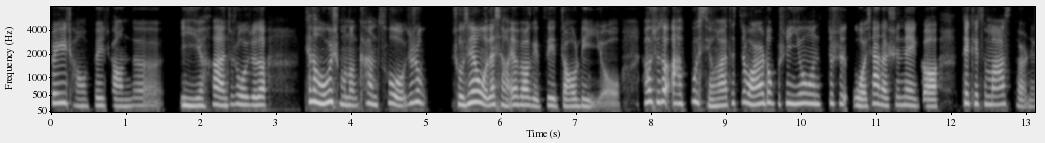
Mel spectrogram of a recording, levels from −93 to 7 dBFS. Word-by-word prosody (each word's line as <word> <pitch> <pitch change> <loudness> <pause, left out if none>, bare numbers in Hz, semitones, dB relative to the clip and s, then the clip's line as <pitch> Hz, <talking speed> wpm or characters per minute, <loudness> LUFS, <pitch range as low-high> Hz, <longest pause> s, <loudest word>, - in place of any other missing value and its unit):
非 280 +1 +2
常 195 -4 -9
非 210 0 -4
常 190 -2 -6
地 210 0 -12 0.2
遗 205 -1 +1
憾。 215 +1 +1
就 230 - -8
是 250 - -8
我 235 -2 0
觉 225 -1 0
得： 225 0 +2 0.5
“天 - - -1
呐！ 320 - +7
我 260 - +7
为 320 - +7
什 290 - -8
么 235 - 0
能 215 -1 -2
看 260 +2 -2
错”。 220 -6 -1
就 275 - -3
是 305 - +1 0.5
首 235 - 0
先 290 +7 +6
我 260 -6 +5
在 235 - +4
想 225 -5 -3
要 230 - +2
不 225 - 0
要 225 - +4
给 200 -3 -3
自 185 +4 -10
己 205 - +2
找 195 0 -2
理 195 -2 -4
由。 - - -10 0.3
然 - - -5
后 320 - +5
觉 315 -1 -1
得： 325 +2 +5
“啊！ 275 -1 +2
不 320 +5 -2
行 195 -8 -3
啊！” 210 +2 +1
这 280 - -5
这 295 +2 -4
玩 240 -1 +4
意 - - +6
儿 270 - +3
都 290 - +2
不 265 - -10
是 275 - -2
英 265 +2 +1
文 260 -2 +1
就 275 - -4
是 260 0 -6
我 200 -2 0
下 265 +6 +3
的 220 - +1
是 215 +2 -8
那 220 -2 -2
个 190 -1 +1 0.3
Ticketmaster 245 -6 -2
那 180 - -14
230 Hz, 350 characters per minute, -22 LUFS, 205-270 Hz, 0.5 s, 呐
